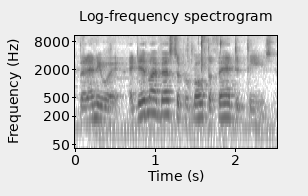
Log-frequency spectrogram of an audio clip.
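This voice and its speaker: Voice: mid-range voice, quick pace, darkish tone, natural voice. A game player reading a whiny, eager teenage boy. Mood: eager, sheepish. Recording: roomy echo with game music behind.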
